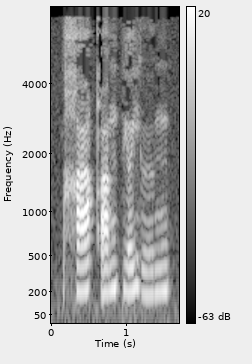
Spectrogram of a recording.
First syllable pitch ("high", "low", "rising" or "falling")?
rising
